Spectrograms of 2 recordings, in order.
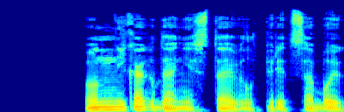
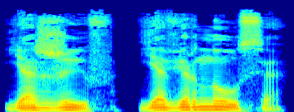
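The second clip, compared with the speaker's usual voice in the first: urgent insistence; 5 semitones higher, 7 dB louder, slower than usual. Acted. Brother insists he is alive.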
